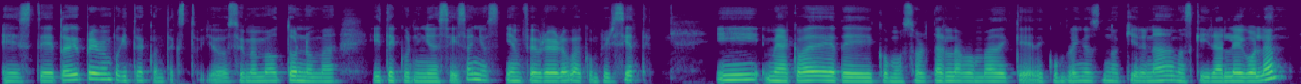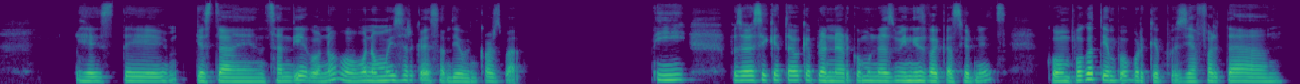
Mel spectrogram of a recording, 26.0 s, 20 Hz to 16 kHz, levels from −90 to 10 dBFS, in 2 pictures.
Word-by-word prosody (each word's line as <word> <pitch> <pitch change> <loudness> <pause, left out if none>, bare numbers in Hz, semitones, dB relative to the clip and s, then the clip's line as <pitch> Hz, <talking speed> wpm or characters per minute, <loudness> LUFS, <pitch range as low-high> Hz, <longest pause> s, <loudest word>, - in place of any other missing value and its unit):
este, 175 +1 -3
te 205 - -1
doy 225 - +4
primero 245 +1 +4
un - - 0
poquito 190 -4 -5
de 185 - -3
contexto. 160 -4 -12
Yo 85 0 -6
soy 85 - -6
mamá 175 +1 -2
autónoma, 175 -2 0 0.3
y 180 - -3
tengo 185 0 -2
un 175 - -11
niño 165 -1 -1
de 165 - -1
6 165 +8 -6
años, 210 -4 -2
y - - -3
en 180 -1 -1
febrero 175 +1 +3
va 185 - +2
a - - -1
cumplir 160 +1 -7
7. 195 +4 -5 0.6
Y 220 +2 +2
me 185 -1 +3
acaba 180 +1 +3
de 195 -1 +7
de 165 -2 +3
como 160 -1 -4
soltar 170 +3 -3
la 180 -1 +1
bomba 170 0 -1
de 170 0 0
que - - -3
de 165 - -5
cumpleaños 175 +2 -5
no 175 -3 -6
quiere 175 0 -3
nada 190 +3 0
más 170 -3 -5
que 175 - -6
ir 170 0 -1
a 165 - +2
Legoland, 175 - +4 0.9
este, 175 0 -1 0.2
que - - +1
está 170 -1 +1
en 160 -1 -3
San 175 0 -3
Diego, 175 -2 +2
¿no?, 190 +8 -1
o 180 -5 +1
bueno, 180 0 +2
muy 190 +2 +2
cerca 205 0 -3
de - - +1
San - - -6
Diego, 165 -1 +1
en 155 +1 -7
Carlsbad. 170 0 -4 1.3
Y, 220 +1 0 0.4
pues, - - 0
ahora 200 0 +6
sí 205 +1 0
que 205 - -1
tengo 205 0 +2
que 200 - -1
planear 180 -3 +2
como 185 0 -2
unas 180 -1 +1
minis 185 0 +2
vacaciones, 175 - -1 0.4
con 175 0 +2
poco 195 +8 +6
tiempo, 195 -4 +1
porque, 170 -3 -1
pues, 165 -1 -8
ya 165 0 0
faltan, 170 -1 -1
175 Hz, 190 wpm, -25 LUFS, 170-190 Hz, 1.3 s, de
